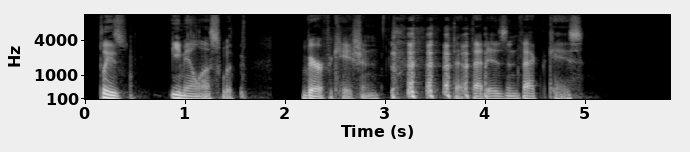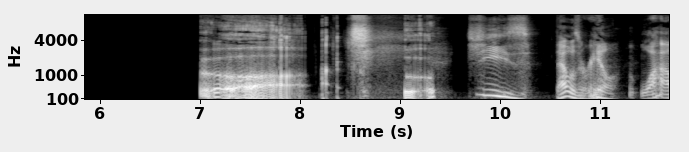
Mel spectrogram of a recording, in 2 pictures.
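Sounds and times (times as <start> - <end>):
speech: 0.2 - 5.1, 7.0 - 11.6
laughter: 3.1 - 4.2
loud long burp: 7.0 - 8.4, 9.0 - 9.4.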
